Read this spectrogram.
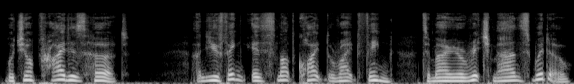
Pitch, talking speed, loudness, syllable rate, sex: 170 Hz, 210 wpm, -17 LUFS, 5.1 syllables/s, male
